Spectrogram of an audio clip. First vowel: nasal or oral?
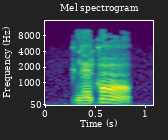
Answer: nasal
